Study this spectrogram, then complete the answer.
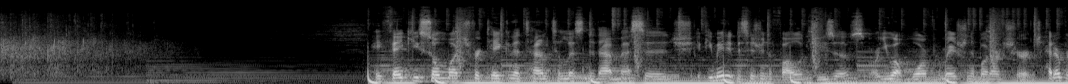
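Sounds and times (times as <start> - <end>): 
audience clapping: 0.0 - 2.0
speech: 3.8 - 10.6.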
